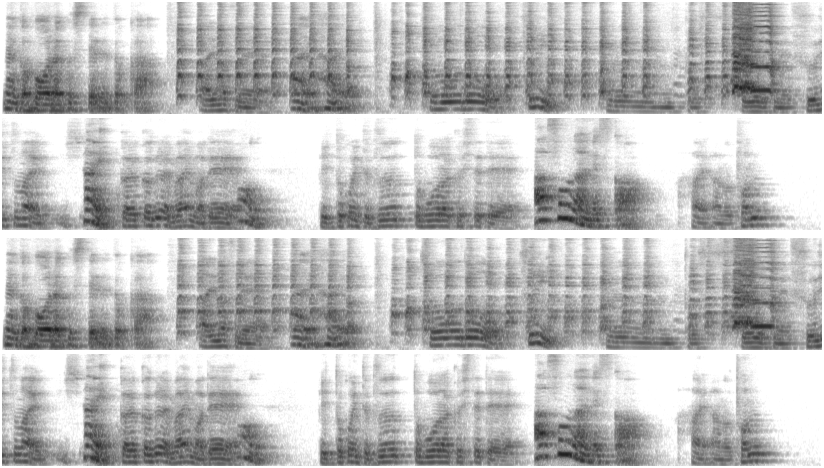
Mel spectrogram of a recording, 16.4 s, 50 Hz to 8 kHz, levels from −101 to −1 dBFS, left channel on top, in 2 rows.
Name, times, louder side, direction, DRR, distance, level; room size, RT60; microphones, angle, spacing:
voice 1, 0.0-1.5 2.9-3.5 9.0-9.3 10.5-10.8 13.5-14.6, right 1 dB, 5° left, -3 dB, 0.6 m, -25 dB
Chicken rooster, 1.7-3.5 3.9-6.5 6.8-7.7, left 4 dB, 75° left, 0.4 m, -27 dB
voice 2, 2.0-2.7 4.2-5.5 6.0-10.6 11.4-13.4 15.1-15.8, right 1 dB, 70° right, 3 dB, 0.4 m, -34 dB
2.6 x 2.0 x 2.3 m, 0.39 s
head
